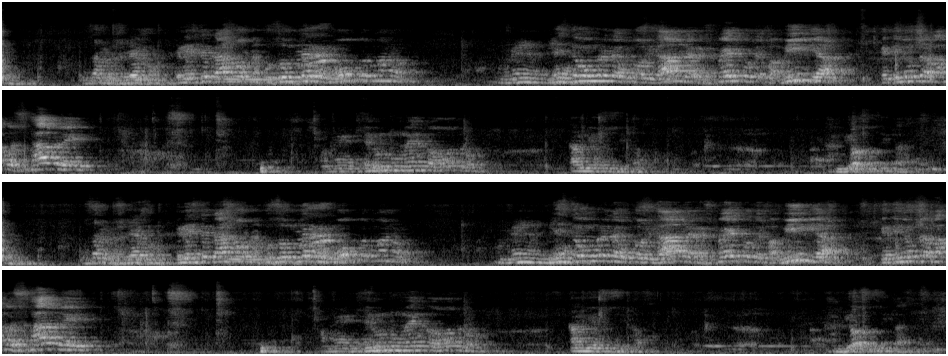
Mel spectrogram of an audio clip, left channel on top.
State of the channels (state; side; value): normal; both; correlation 0.46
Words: usar lo externo. En este caso usó un terremoto, hermano. Este hombre de autoridad, de respeto, de familia, que tiene un trabajo estable, en un momento a otro cambió su situación. Cambió su situación.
